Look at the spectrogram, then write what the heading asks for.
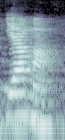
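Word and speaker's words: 山: Kanji gunung ini apabila dia berdiri sendiri seperti ini, kita bacanya yama. Jadi kalau kanji gunung ini dia ditulis sendirian, nggak ada temennya, kita bacanya yama.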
